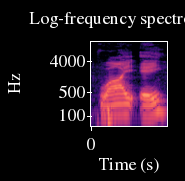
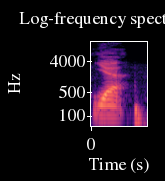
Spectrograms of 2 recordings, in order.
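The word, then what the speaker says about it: ي: Then you have ya, and this is also ya. Both of them are ya. Just like in English, you would say ya, ya. So it's that sound.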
